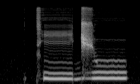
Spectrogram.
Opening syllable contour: low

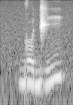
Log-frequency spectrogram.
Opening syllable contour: low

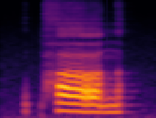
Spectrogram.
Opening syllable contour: low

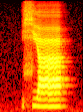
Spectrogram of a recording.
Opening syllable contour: high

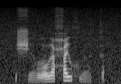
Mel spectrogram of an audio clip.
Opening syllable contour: low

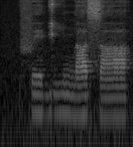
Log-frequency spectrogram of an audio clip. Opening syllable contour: high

